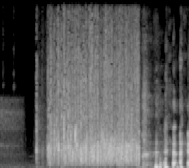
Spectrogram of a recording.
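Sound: applause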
